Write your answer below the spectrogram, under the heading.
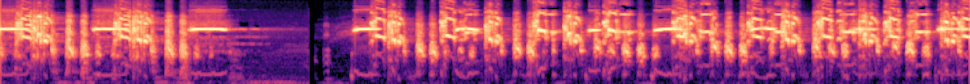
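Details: Iranian partridge calling in rapid harsh chattering bursts laced with short clear whistles, a brief silence near the middle, then the squawking series resumes steadily to the end.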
